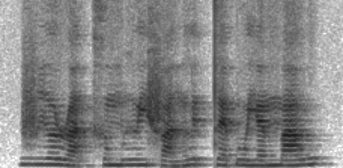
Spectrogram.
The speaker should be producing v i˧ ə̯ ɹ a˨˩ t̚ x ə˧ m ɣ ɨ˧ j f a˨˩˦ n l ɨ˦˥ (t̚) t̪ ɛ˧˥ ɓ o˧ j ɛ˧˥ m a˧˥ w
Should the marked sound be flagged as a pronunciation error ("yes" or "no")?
no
